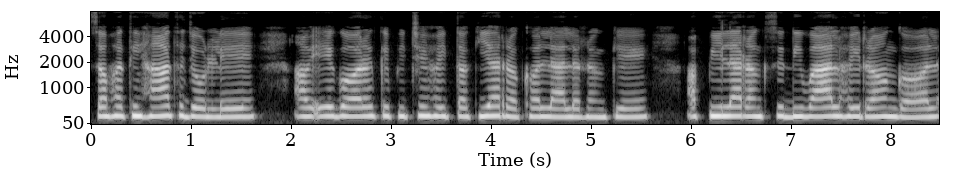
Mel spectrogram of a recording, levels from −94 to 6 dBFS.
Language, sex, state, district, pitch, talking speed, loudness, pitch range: Magahi, female, Jharkhand, Palamu, 235 Hz, 150 wpm, -13 LUFS, 225-240 Hz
